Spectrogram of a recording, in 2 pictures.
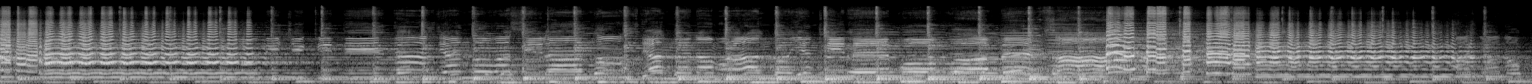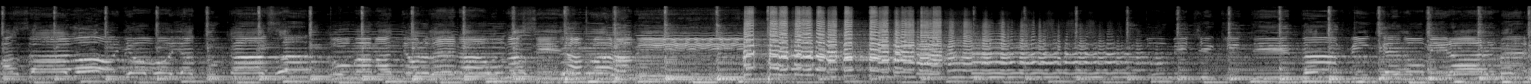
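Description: Mariachi band playing live: violins, vihuela and guitarrón keep a steady rhythmic accompaniment, while wavering trumpet phrases return over it three times.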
